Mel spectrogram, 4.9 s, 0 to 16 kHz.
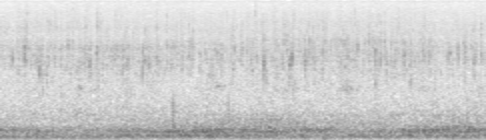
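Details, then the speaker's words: Evinrude Starflight 100hp two-stroke outboard, engine off, mixed gas with TCW3 oil: soft, uneven trickling and gurgling as the primer bulb is pumped and fuel runs into the carbs; normal fuel priming. "you can hear it flowing into the carbs seems like that's pretty good"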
